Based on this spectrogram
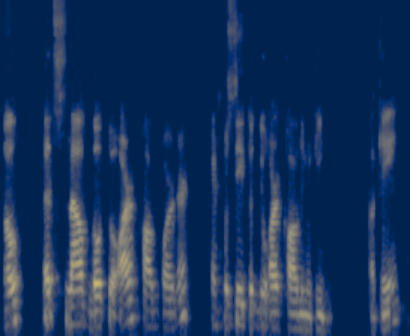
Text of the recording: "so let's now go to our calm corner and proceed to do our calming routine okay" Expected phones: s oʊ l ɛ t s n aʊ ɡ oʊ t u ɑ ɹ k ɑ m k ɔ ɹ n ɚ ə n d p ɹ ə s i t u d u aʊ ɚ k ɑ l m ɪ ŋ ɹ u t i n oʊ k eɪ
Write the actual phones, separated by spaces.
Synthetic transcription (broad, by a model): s oʊ l ɛ t s n aʊ ɡ oʊ t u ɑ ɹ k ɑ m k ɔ ɹ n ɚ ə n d p ɹ ə s i t u d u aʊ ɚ k ɑ l m ɪ ŋ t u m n oʊ k eɪ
